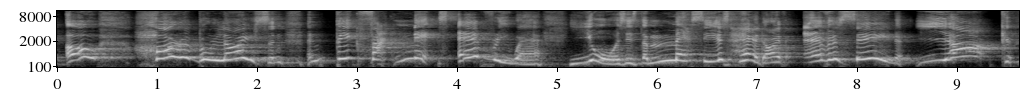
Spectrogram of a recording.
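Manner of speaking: high, squealing disgust; disgusted cry. Acted. Girl disgusted by the ogress's hair, high cry. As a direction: screech out the yuck. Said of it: "Angelina cried".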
